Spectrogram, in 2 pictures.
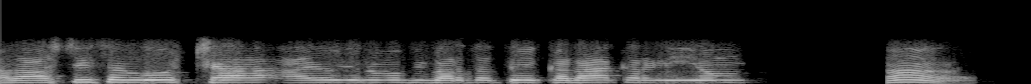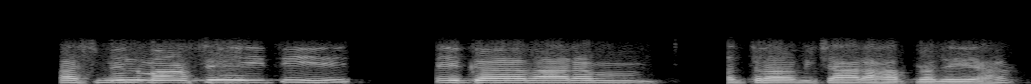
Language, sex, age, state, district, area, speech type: Sanskrit, male, 60+, Bihar, Madhubani, urban, conversation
